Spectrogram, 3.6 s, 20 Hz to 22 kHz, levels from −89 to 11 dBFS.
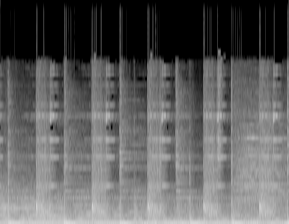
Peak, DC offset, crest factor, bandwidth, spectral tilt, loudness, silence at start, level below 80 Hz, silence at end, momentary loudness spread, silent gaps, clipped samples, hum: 0 dBFS; under 0.1%; 8 dB; 17 kHz; -4.5 dB/octave; -9 LUFS; 0 s; -20 dBFS; 0 s; 1 LU; none; 0.2%; none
